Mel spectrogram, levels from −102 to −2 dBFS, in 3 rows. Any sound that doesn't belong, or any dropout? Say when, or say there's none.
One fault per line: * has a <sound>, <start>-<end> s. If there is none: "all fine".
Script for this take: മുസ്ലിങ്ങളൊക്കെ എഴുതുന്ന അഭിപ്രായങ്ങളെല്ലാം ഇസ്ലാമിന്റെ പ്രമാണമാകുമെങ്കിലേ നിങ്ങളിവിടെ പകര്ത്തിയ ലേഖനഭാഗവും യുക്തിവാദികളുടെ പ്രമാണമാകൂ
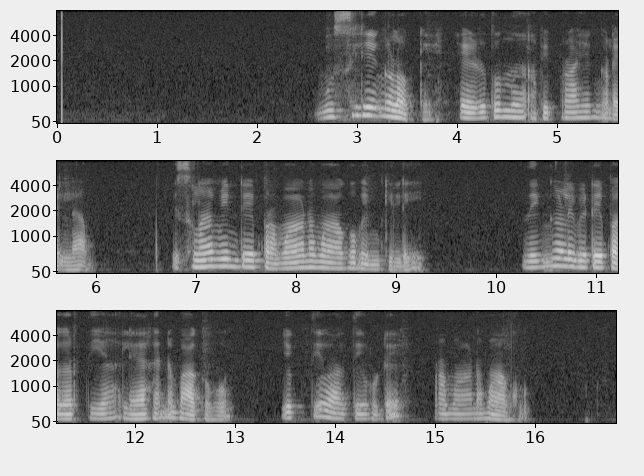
all fine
